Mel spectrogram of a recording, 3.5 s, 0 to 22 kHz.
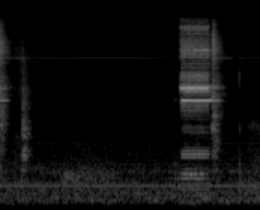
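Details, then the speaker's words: CO2 laser firing: short high-pitched electronic buzz under half a second, a stamp-like second pass over a deep chickenpox scar on the forehead during laser resurfacing, quiet room. "because this is a slightly deeper scar we're going to go ahead and retreat the same area with the laser just like a stamp"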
